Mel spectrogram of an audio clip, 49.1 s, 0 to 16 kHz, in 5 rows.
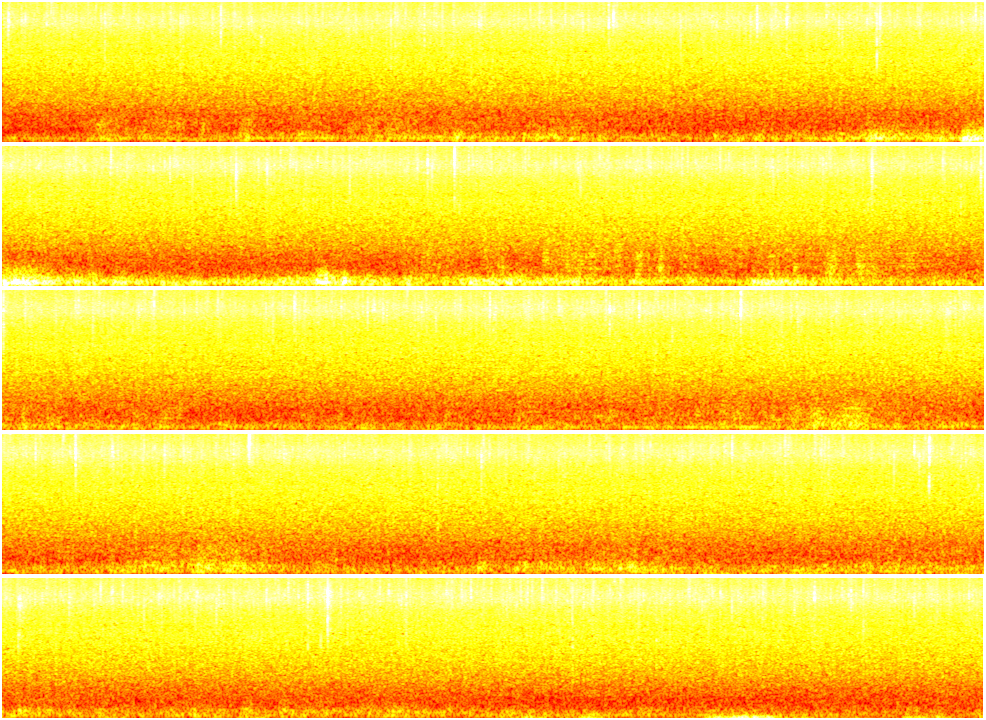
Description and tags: Rolling thunder.These tracks were recorded in a bungalow park with an USB mono microphone (Samson C01U). Only 44.1 - 16 sorry to say and mono.
rain, reverberations, rolling, thunder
